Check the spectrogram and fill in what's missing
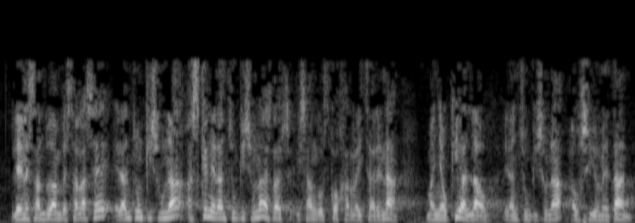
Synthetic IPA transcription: le̞ːne̞sand̪uambe̞salase̞ʔeɾant͡suŋkisunaa̰ske̞ne̞ɾant͡suŋkisunae̞zt̪aisaŋɡousko̞ʝaɾlajt͡saɾe̞na | βaɲawkiald̪awe̞ɾant͡suŋkisunaawsio̞ne̞t̪an

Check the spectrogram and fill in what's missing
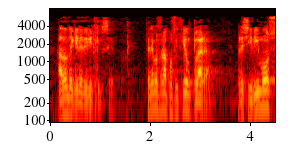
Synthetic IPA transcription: a̰ðo̞nd̪e̞kjeɾe̞ðiɾixiɾse̞̰ | t̪ene̞mo̞sunapo̞s̬iθjo̞ŋklaɾa̰ | pɾe̞siðimos

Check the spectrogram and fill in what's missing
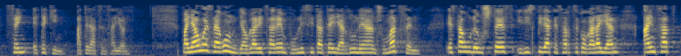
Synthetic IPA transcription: se̞jɲe̞t̪e̞kinat̪e̞ɾat͡se̞nsajo̞n | baɲaːwe̞zd̪aeɣ̞unʝawɾlaɾit͡saɾe̞mpuβ̞lisit̪at̪e̞ʝaɾð̞une̞ansumat͡se̞n | e̞st̪aɣuɾe̞ust̪e̞siɾispiðeake̞saɾt͡se̞ko̞ɣ̞aɾajanajnt͡sat̪

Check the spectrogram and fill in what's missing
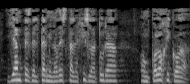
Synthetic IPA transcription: iant̪e̞zðe̞lt̪e̞ɾmĩnoðe̞st̪ale̞xizlat̪uɾa | oŋko̞lo̞χikoa

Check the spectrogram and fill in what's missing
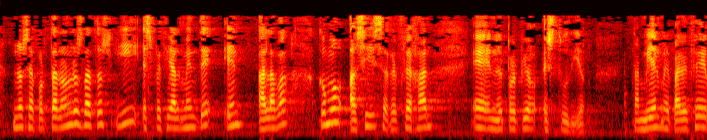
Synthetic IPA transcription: no̞se̞apo̞ɾt̪aɾo̞nlo̞zðat̪o̞siespe̞θjalmẽ̞nt̪e̞enalaβ̞ako̞mo̞asise̞re̞fle̞xanene̞lpɾo̞pjo̞e̞st̪uðjo̰ | t̪ambje̞nme̞paɾe̞θe̞

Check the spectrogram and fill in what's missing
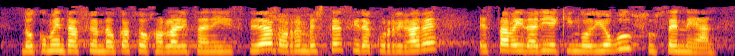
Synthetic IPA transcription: d̪o̞kume̞nt̪asioand̪awkasuoʝawɾlaɾit͡saeniɾispiðaet̪ao̞re̞mbe̞st̪e̞siɾakuriɣ̞aβ̞e̞ː | st̪aβajðaɾie̞kiŋɡo̞ðio̞ɣ̞ususe̞ne̞an

